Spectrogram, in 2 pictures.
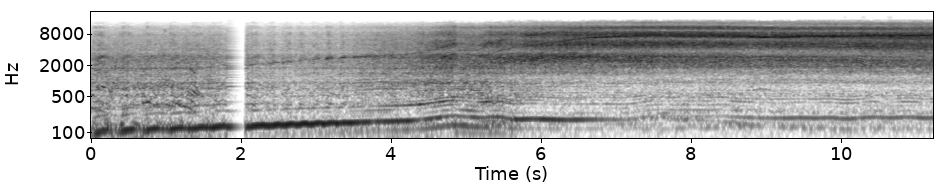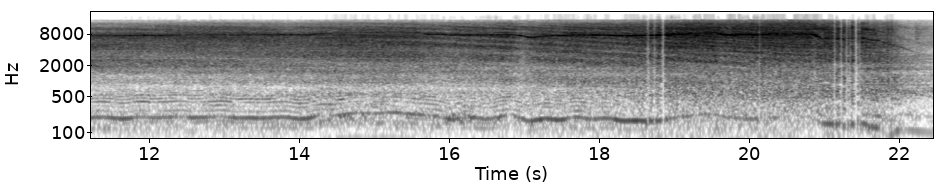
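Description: A tractor engine roars at a pulling event, a loud sustained drone that rises in pitch early on, then holds a steady strained note with some wavering through to the end, with no voices.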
